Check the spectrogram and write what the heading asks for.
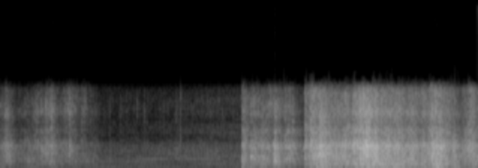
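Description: Hydraulic orange-peel grapple on a scrap-handling truck moving a load of corrugated sheet-metal scrap: a steady whine from the hydraulics for a couple of seconds, then about four seconds in a loud, continuous clatter and crunch of the metal sheets dropping into the truck's steel bed and being pressed down by the grapple.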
